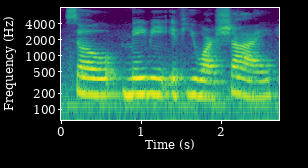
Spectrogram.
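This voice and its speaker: Woman teacher talking real slow and patient, roomy echo, kinda dull muffled sound. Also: fairly low pitch, little pitch movement, a little mellow. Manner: slow, patient explaining with examples. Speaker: English teacher. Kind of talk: live online lesson. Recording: echoey, dull room sound with faint noise.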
